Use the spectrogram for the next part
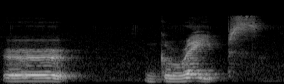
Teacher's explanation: la r inglesa que se pronuncia con la lengua dada vuelta hacia atrás del paladar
